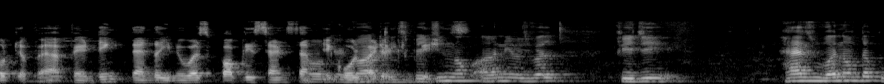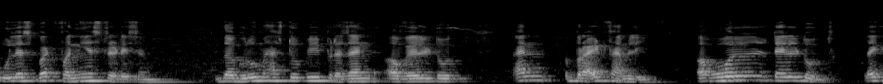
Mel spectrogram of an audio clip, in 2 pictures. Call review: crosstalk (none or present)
present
